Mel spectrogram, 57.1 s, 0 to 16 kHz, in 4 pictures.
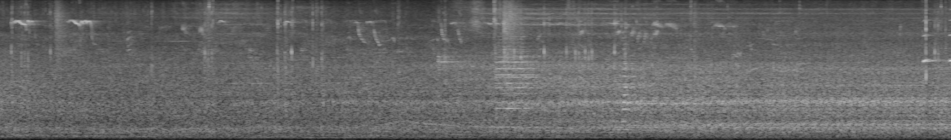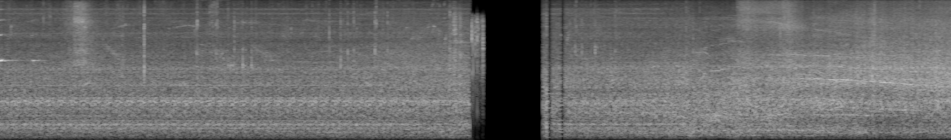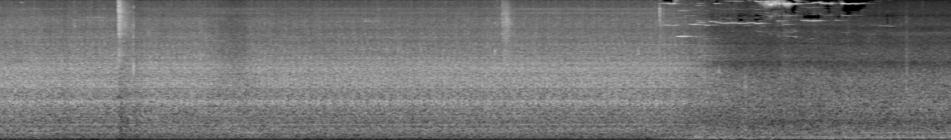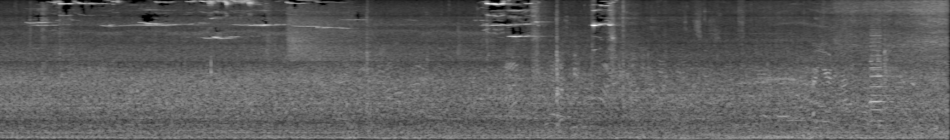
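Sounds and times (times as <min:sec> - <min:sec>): bus engine low rumble: 0:00.0 - 0:21.4, 0:22.5 - 0:57.0
bus engine whine: 0:00.0 - 0:21.4, 0:22.5 - 0:57.0
city street traffic: 0:00.0 - 0:21.6, 0:22.4 - 0:57.0.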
